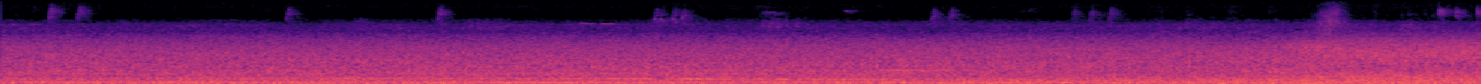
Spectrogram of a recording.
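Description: Steady outdoor background noise: a constant rumbling hiss with a faint low hum, dotted with brief faint high chirps, growing a little brighter near the end.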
